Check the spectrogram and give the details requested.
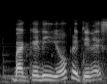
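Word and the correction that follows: Baqueiro: Te voy a decir cómo se pronuncia. Es Aureo Vaqueiro.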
